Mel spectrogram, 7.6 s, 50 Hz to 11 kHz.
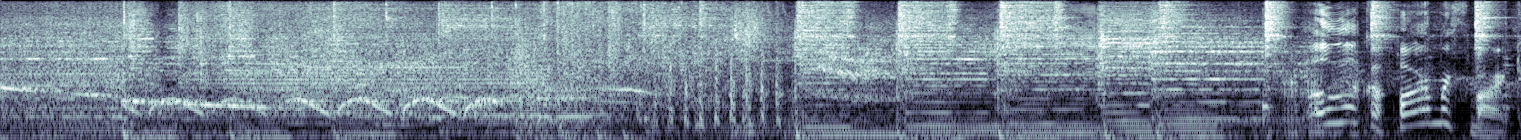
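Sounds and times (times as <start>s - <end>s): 
police siren whooping during a police chase of a Toyota Prius: 0.0s - 3.6s
driving dramatic music with heavy rhythmic chords: 0.0s - 7.5s.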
